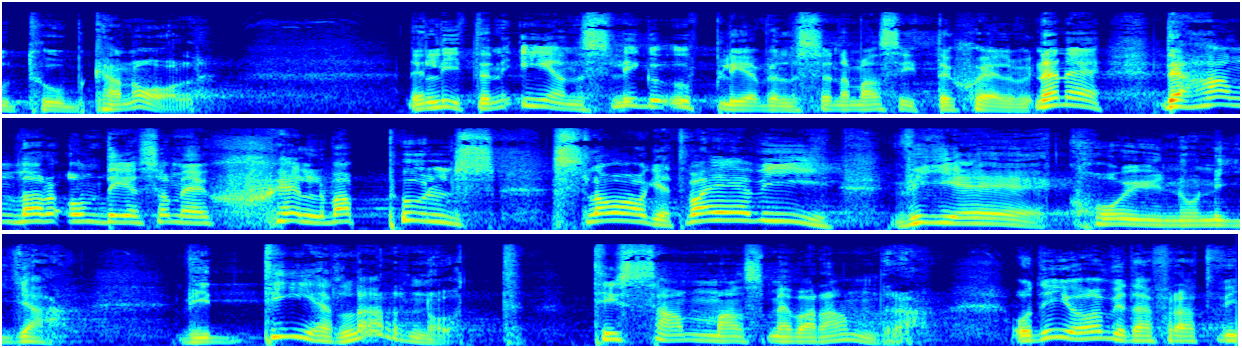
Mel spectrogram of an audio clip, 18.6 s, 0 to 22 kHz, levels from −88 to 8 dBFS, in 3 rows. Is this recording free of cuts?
no; 1 cut; at 5.2 s

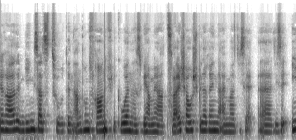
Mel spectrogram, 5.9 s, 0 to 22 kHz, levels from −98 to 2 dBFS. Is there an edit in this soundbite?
no; 0 cuts

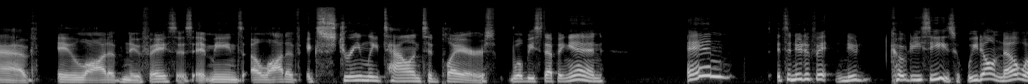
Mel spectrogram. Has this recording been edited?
no; 0 cuts

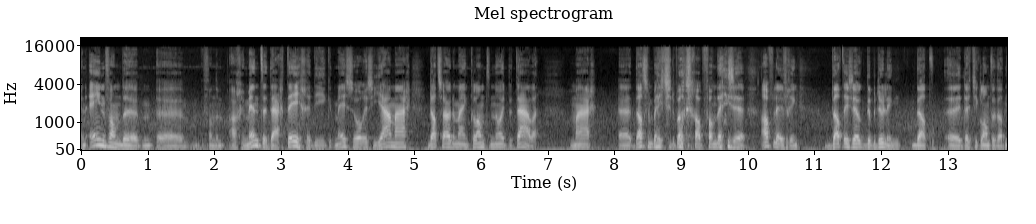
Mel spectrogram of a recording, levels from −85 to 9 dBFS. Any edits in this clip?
no; 0 cuts

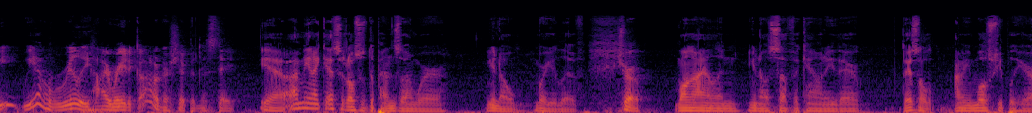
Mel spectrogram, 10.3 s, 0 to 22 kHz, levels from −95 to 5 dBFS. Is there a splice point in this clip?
no; 0 cuts

